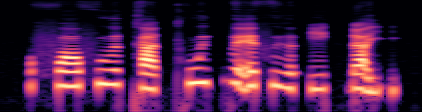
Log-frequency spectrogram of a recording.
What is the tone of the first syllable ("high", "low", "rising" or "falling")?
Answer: rising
